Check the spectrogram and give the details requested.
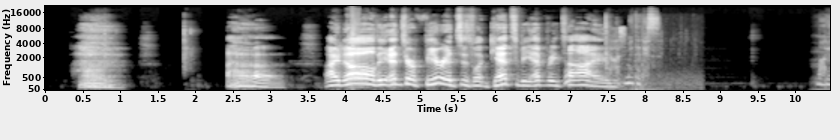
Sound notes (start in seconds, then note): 0.4 sigh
